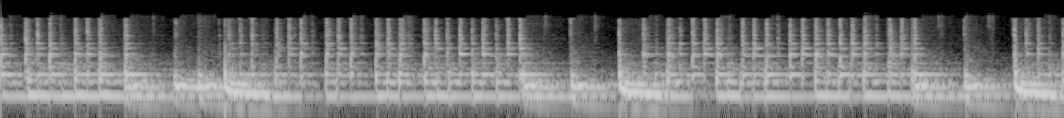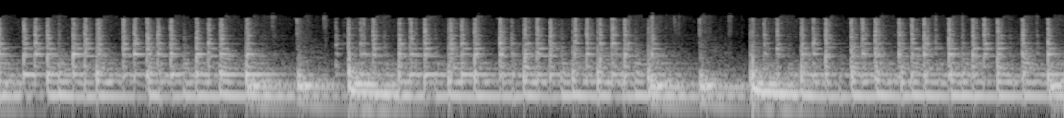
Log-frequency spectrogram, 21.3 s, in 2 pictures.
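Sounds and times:
powerful drumming groove: 0.0 - 21.2
low throbbing bass: 0.8 - 3.3, 5.1 - 7.3, 9.1 - 10.9, 13.0 - 15.0, 16.6 - 19.5.

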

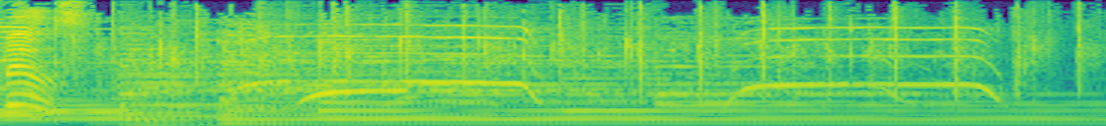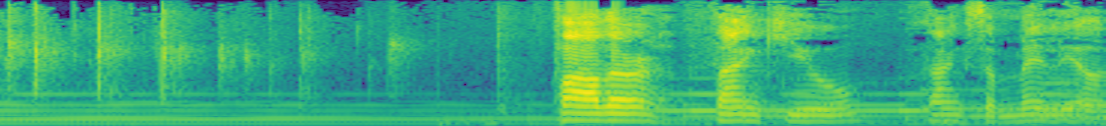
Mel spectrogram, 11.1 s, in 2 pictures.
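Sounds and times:
church audience clapping to welcome a bishop: 0.0 - 8.2
music: 0.0 - 11.0
shouts and whoops: 1.1 - 5.2
speech: 8.3 - 11.0.

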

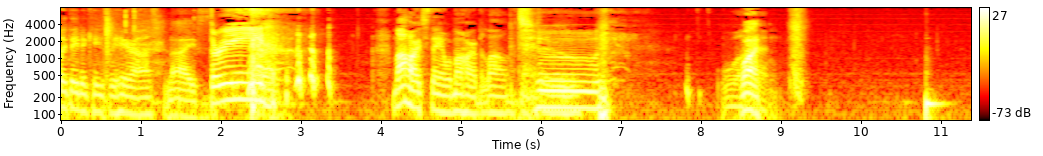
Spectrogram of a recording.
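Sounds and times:
speech: 0.0 - 3.0, 4.2 - 7.0, 8.3 - 8.9
laughter: 2.3 - 3.5
nasal sniff: 9.1 - 9.4.

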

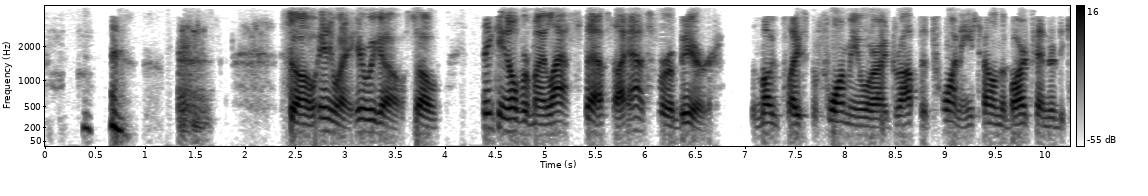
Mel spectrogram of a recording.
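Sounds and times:
speech: 0.4 - 0.9, 2.5 - 10.2
person coughing: 1.4 - 1.7.

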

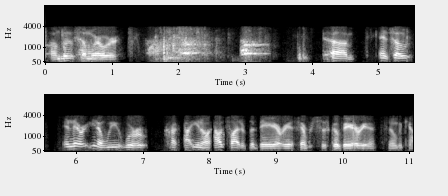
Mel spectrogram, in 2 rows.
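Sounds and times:
speech: 0.1 - 2.3, 4.3 - 11.0
pet dog barking and yipping: 1.5 - 3.5.

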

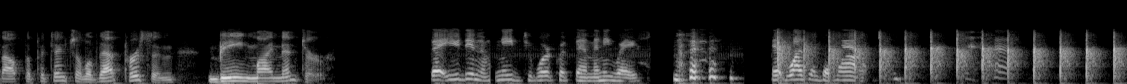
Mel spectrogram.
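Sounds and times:
speech: 0.0 - 3.3, 4.3 - 9.2
hand claps: 7.8 - 11.2.

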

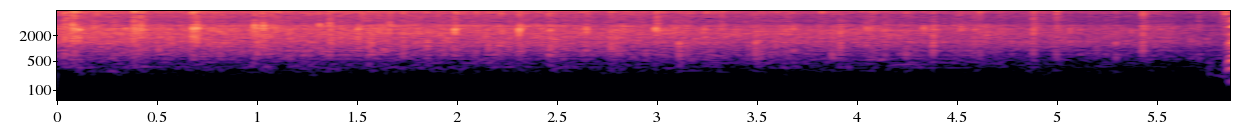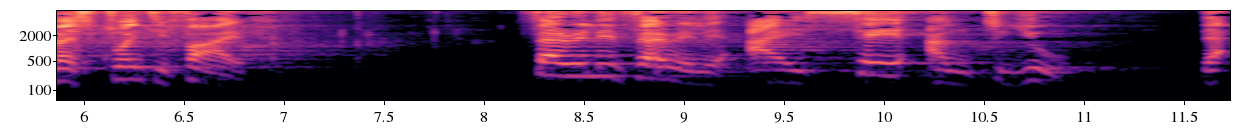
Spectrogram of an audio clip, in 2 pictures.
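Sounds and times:
audience clapping: 0.0 - 8.0
speech: 5.8 - 7.0, 8.2 - 11.0.

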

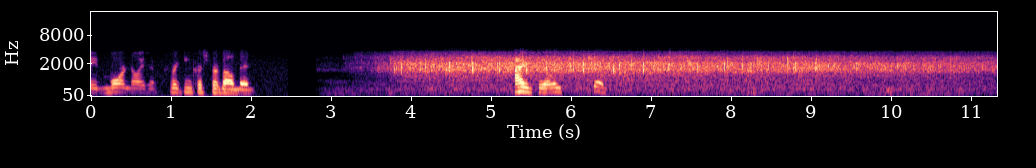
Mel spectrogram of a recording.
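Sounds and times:
speech: 0.0 - 2.2, 5.3 - 6.6
crowd clapping: 3.1 - 11.3.

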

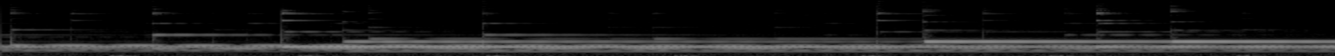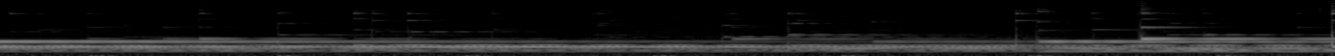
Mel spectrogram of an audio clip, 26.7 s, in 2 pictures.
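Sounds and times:
serene wind chimes: 0.0 - 26.6.

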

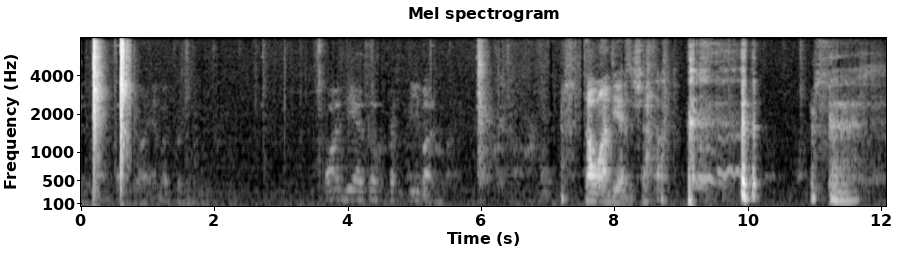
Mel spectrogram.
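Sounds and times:
hand clap: 0.0 - 0.8
speech: 7.2 - 10.3
laughter: 8.3 - 10.3.

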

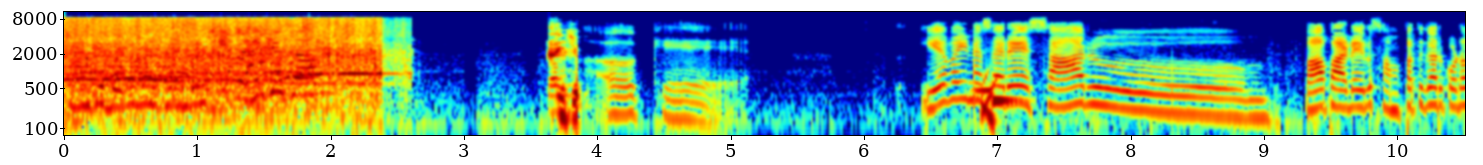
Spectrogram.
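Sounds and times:
audience clapping after a singing performance: 0.0 - 2.6
crowd voices: 0.0 - 2.6
speech: 3.7 - 5.2, 6.4 - 10.5.

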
